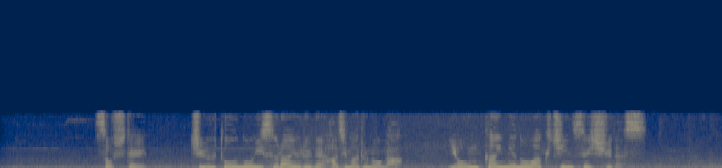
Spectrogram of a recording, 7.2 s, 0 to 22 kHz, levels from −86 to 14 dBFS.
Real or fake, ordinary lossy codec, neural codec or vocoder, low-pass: real; none; none; 7.2 kHz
